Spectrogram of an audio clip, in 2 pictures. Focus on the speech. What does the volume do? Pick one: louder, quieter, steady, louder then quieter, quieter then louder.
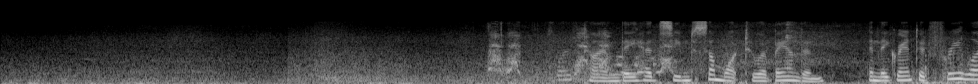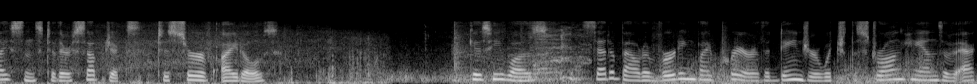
steady.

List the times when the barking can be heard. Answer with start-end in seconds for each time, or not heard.
4.8-7.0.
